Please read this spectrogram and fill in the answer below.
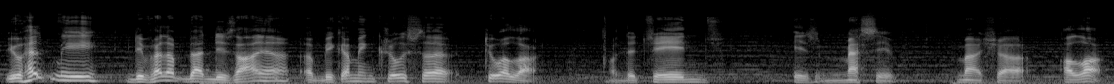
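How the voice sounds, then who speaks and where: A male Islamic scholar giving a lecture, reading a student's letter aloud in an unhurried, deliberate way with occasional soft laughs. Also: medium pitch, lively intonation, vocal fry, faint music behind.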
